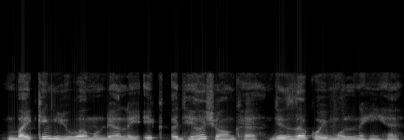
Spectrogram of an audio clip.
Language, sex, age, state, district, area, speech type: Punjabi, male, 30-45, Punjab, Jalandhar, urban, spontaneous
